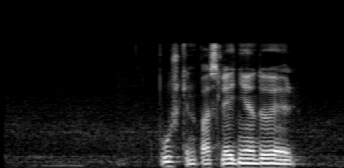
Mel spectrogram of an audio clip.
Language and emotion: Russian, neutral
